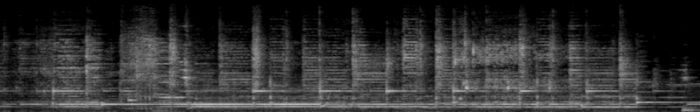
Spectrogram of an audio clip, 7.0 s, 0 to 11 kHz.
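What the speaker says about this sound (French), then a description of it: "Sonnerie du téléphone." A THL T7 smartphone plays its ringtone through its speaker: a bright, melodic electronic tune with repeating notes and chiming accents, loud and close, continuing for several seconds without talk.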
